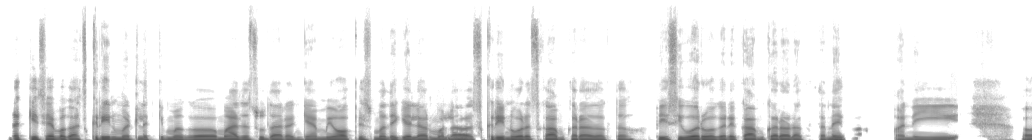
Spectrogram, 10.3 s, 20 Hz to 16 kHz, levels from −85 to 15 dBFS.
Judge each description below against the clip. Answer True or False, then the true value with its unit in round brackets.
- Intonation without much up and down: True (1.8 semitones)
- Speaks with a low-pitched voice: True (115 Hz)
